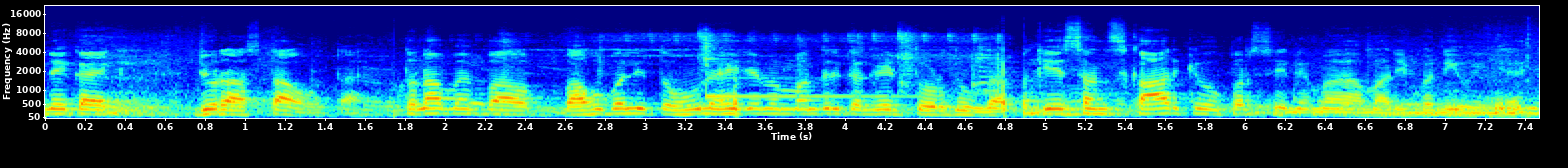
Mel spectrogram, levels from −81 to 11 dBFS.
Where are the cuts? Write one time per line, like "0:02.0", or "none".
0:01.7
0:04.9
